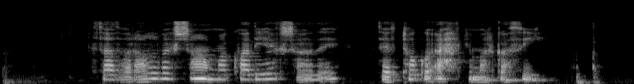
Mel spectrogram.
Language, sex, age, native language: Icelandic, female, 30-39, Filipino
